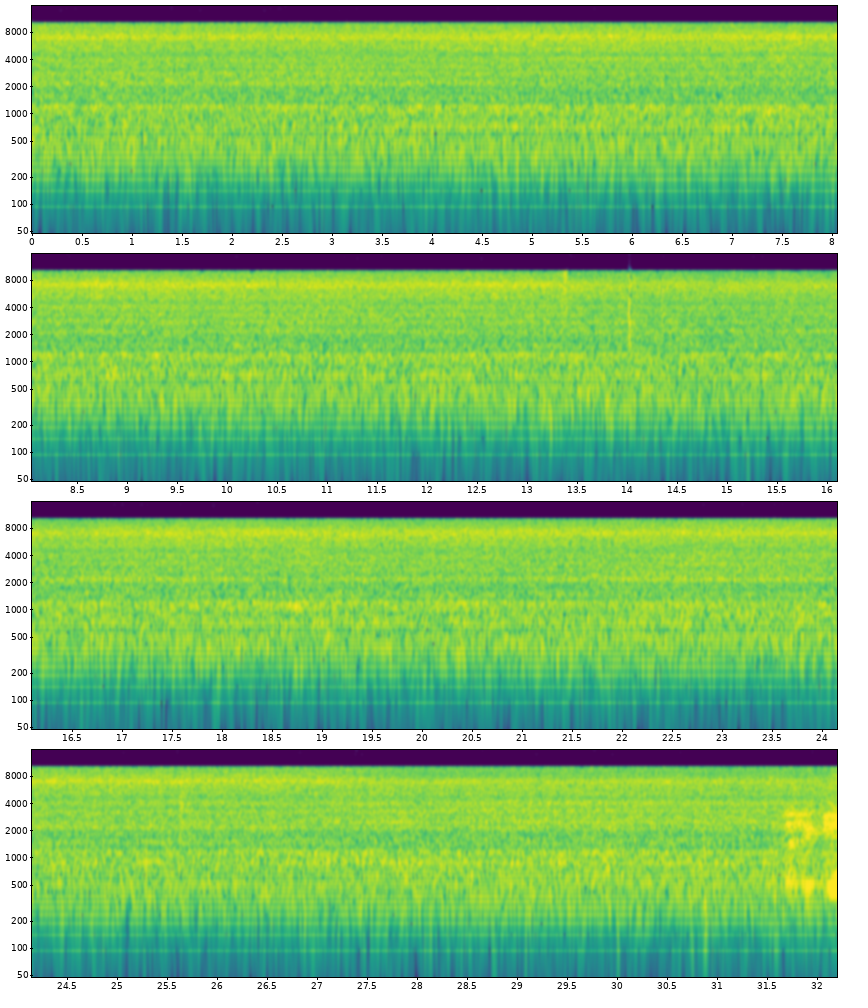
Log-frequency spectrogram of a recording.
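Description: Steady drone of a ship's engines and machinery heard on board while under way, even in level throughout with a mix of low hums.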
